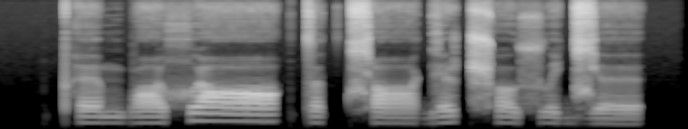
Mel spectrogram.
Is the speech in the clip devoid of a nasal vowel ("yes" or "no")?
yes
